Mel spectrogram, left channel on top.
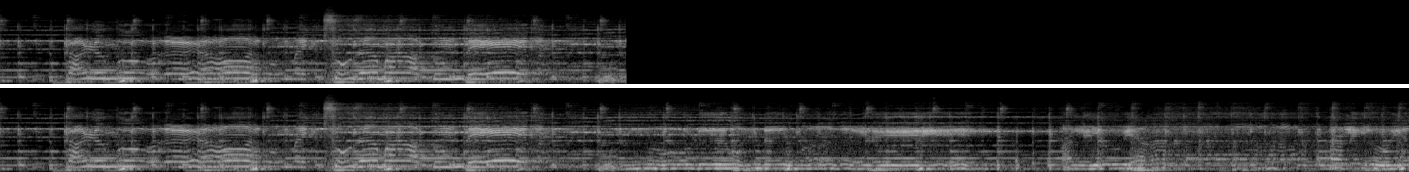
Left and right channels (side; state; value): left; drops out; at 6.3 s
